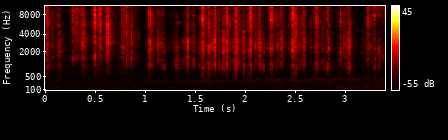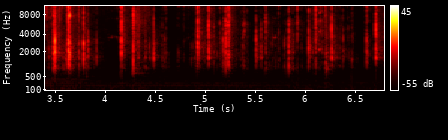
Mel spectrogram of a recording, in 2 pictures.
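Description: Long pink nails click the buttons and tap the hollow plastic shell of a black Xbox 360 gamepad. The result is a rapid, irregular stream of dry, bright clicks and taps that cut off almost instantly, with brief pauses between bursts over a faint low hum.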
